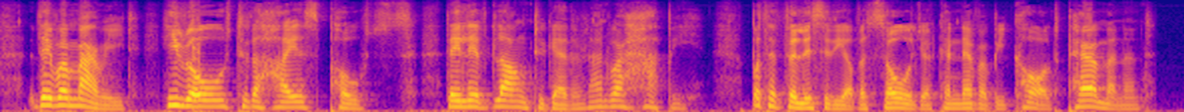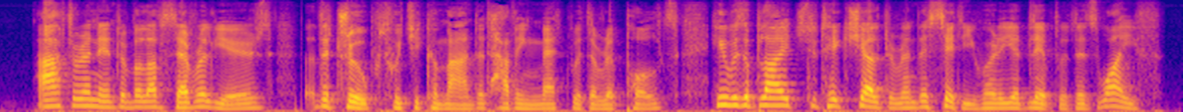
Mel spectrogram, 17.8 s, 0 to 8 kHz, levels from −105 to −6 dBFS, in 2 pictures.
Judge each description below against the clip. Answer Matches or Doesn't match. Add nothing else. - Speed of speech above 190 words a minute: Matches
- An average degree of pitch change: Doesn't match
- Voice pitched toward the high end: Doesn't match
